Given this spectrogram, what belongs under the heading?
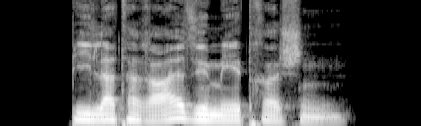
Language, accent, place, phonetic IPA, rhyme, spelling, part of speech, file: German, Germany, Berlin, [biːlatəˈʁaːlzʏˌmeːtʁɪʃn̩], -aːlzʏmeːtʁɪʃn̩, bilateralsymmetrischen, adjective, De-bilateralsymmetrischen.ogg
- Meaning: inflection of bilateralsymmetrisch: 1. strong genitive masculine/neuter singular 2. weak/mixed genitive/dative all-gender singular 3. strong/weak/mixed accusative masculine singular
